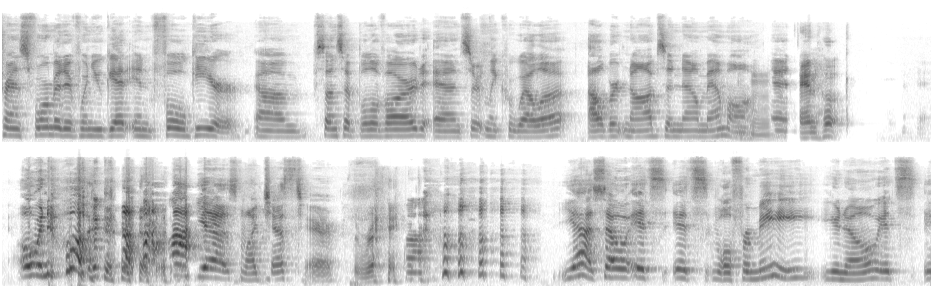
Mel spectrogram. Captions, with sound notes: that it's transformative when you get in full gear, "Sunset Boulevard" and certainly "Cruella" "Albert Nobbs" and now Mamaw and- - And "Hook". - Oh and "Hook" (laughing) Yes, my chest hair. - Right. (Glenn laughs) - Yeah. So, it's. Well, for me, you know,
